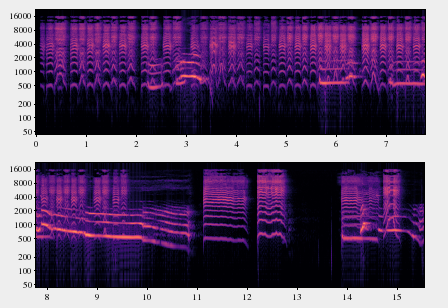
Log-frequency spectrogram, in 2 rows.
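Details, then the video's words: Delta, a Siberian Husky, sings on 17 January 2011. Long, wavering tonal howls slide up and down in pitch, some held steady and others bending downward. Short broken yelps and brief silences fall between the phrases. "Delta the Singing Husky"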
